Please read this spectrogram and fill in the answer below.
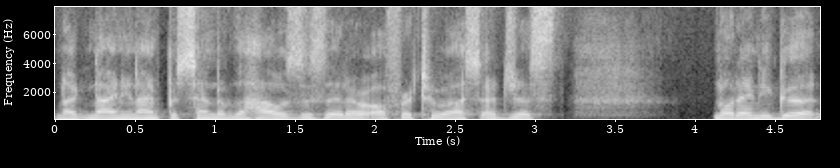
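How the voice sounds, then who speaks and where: Against a quiet background, a man with a German accent speaks in a dark, mellow tone. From Germany. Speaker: architect and author. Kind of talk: interview conversation. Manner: halting, searches for words.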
